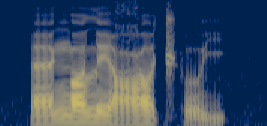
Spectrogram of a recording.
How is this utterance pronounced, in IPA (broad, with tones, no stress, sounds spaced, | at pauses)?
æ˩˥ ŋ ɒ˦˥ l e˧˩ ʕ ɒ˧˩ t͡ʃʼ o˩ j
